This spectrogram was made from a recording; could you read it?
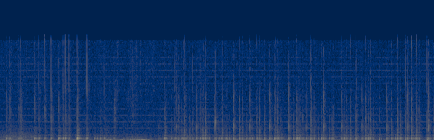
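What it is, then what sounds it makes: Cardboard photo sleeve. A thin, flat, glossy printed cardboard photo sleeve held in one hand is tapped with fingertips and nails. The result is a dense run of quick, dry taps and soft low thumps with a faint mid-range tone, swelling to a louder patch of bassy rumble around the third second. Each tap dies away almost instantly.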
